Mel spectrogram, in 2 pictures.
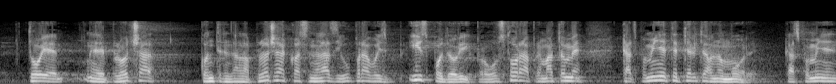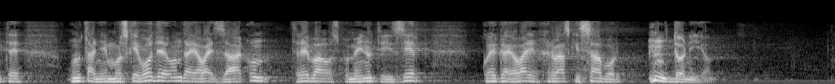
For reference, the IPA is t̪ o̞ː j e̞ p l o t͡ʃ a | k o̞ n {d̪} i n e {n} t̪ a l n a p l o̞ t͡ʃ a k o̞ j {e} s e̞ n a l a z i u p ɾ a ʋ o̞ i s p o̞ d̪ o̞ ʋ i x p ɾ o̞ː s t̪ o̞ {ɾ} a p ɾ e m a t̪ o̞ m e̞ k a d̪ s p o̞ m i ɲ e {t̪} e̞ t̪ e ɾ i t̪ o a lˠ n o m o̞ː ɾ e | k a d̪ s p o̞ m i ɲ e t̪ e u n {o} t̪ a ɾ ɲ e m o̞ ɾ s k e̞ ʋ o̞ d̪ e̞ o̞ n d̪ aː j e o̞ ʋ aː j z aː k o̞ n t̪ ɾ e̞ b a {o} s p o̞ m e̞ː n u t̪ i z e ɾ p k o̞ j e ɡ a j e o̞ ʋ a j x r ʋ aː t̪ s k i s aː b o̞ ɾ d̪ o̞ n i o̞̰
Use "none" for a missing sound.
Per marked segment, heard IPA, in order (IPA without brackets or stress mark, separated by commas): t̪, n, a, ɾ, t̪, u, o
